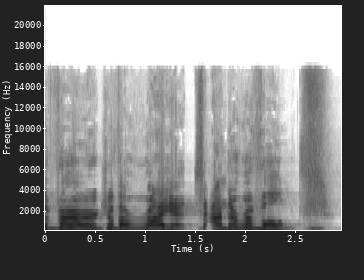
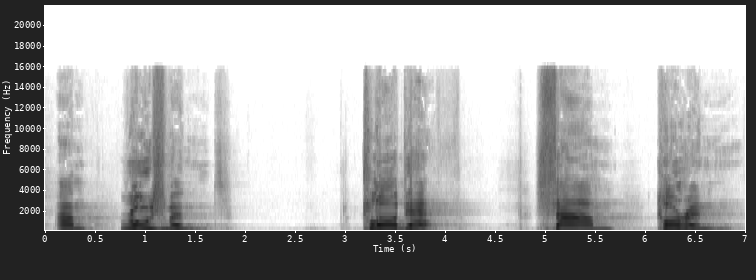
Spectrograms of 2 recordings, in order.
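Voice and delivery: ordinary delivery

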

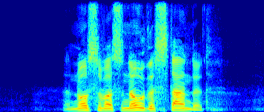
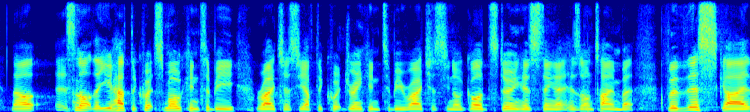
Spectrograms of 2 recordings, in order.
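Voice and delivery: ordinary delivery

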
